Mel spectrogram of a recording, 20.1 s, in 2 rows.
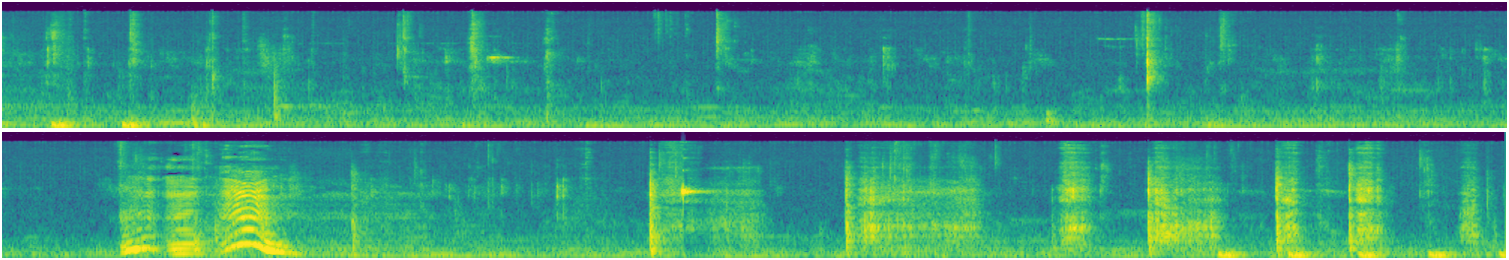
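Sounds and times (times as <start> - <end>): person chewing food: 0.0 - 10.4, 12.2 - 14.3, 16.6 - 20.0.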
